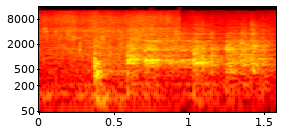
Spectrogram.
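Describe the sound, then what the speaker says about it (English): Sambal hits hot oil in a wok with a loud, continuous close sizzle and crackle, while stirring adds brief scraping accents. "now I've got some oil heating in the wok. And I'm going to add my sambal."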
